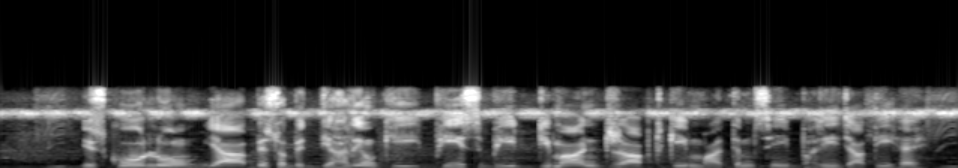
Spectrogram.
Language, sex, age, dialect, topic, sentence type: Hindi, male, 31-35, Garhwali, banking, statement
